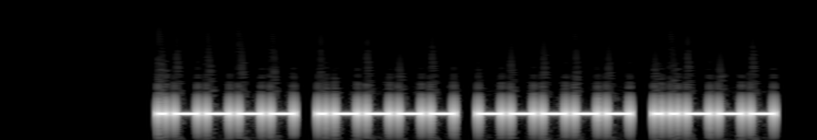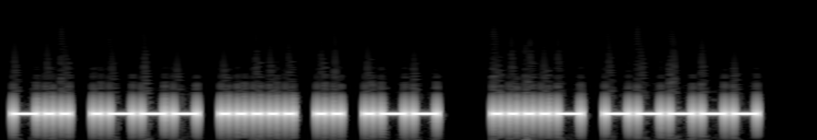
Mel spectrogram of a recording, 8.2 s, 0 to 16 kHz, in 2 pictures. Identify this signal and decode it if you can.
Morse code, heard as a keyed tone, about 30 wpm, 700 Hz. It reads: 1102 DJ5IW 40
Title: Worked All Europe DX Contest - QTC Exchange - 30wpm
